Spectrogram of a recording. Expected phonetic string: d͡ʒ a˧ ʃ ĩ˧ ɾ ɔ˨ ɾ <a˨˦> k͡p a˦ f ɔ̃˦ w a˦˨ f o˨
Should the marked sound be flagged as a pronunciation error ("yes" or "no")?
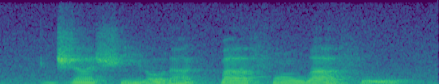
no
